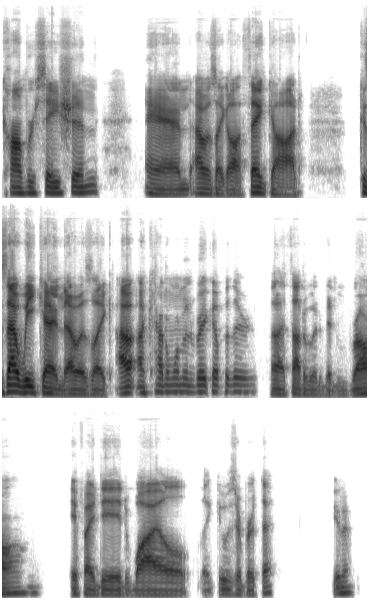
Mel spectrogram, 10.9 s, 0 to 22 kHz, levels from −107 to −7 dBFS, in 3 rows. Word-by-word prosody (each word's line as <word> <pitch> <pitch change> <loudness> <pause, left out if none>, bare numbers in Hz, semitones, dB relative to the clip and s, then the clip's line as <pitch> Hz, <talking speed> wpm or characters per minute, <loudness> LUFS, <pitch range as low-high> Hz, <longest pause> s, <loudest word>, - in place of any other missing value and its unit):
conversation, 115 +2 0 0.5
and 90 -1 0
I 105 - +3
was 100 -2 -1
like, 85 - -2
"Aw, 85 -1 +1
thank 115 +2 +3
god," - - -1 0.6
'cause 125 - -1
that 140 -1 +11
weekend, 110 -7 +5
I 90 - +4
was 90 -1 0
like, 85 -2 -2
I 120 - +6
I - - -8
kinda 135 +2 -6
wanted 135 0 -7
to 125 - -12
break 135 -1 -3
up 135 - -5
with 140 - -9
her, 135 -1 -9
but 95 - -2
I 90 - -3
thought - - -3
it - - -7
would 85 -1 -10
have - - -19
been 80 0 -13
wrong 105 +3 -2 0.3
if 95 -1 -8
I 90 - -1
did 85 -1 -5
while, 80 -1 -1
like, - - -18
it - - -9
was 90 -1 -9
her 90 - -7
birthday, 85 +7 -9 0.6
you 110 - -7
know? 110 +1 -8
100 Hz, 230 wpm, -25 LUFS, 90-120 Hz, 0.6 s, that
